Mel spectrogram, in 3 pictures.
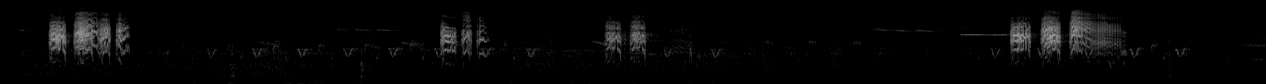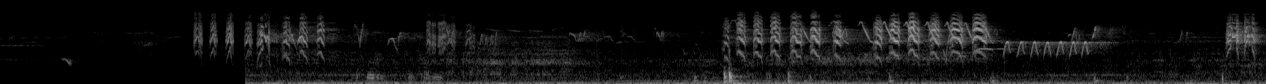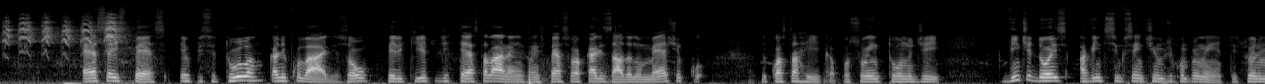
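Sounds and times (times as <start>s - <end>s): parakeets screeching: 0.5s - 1.3s, 4.4s - 5.0s, 10.1s - 11.3s, 14.6s - 26.7s.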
